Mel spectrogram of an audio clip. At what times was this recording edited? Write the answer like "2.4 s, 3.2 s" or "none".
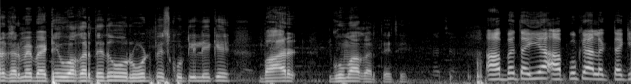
none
